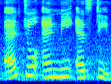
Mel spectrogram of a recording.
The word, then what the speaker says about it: honest: Okay, so honest, the spelling is H-O-N-E-S-T, but we pronounce honest. Okay, so O, here H is silent.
